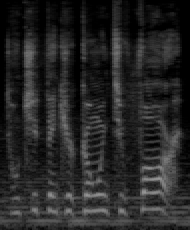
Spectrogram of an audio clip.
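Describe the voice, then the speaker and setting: A man playing a solemn, protective young demigod hero in an anime visual novel, in an earnest, deliberate way. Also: high voice, steady tone, a bit bright. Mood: stern. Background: background music.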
